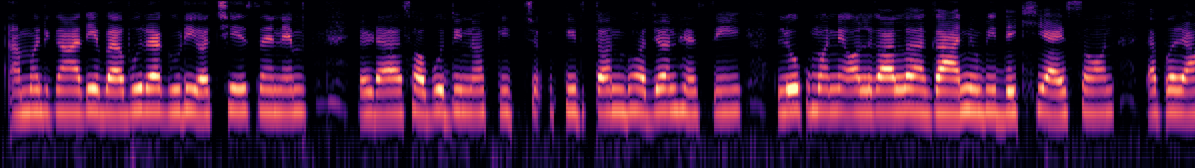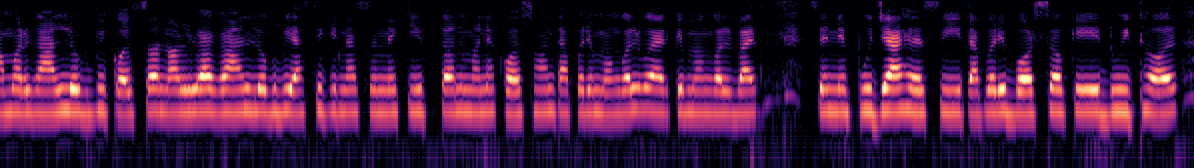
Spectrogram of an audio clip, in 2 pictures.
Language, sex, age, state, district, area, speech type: Odia, female, 18-30, Odisha, Kalahandi, rural, spontaneous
